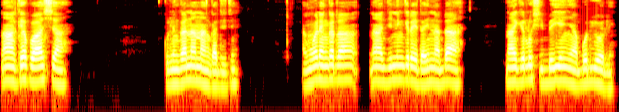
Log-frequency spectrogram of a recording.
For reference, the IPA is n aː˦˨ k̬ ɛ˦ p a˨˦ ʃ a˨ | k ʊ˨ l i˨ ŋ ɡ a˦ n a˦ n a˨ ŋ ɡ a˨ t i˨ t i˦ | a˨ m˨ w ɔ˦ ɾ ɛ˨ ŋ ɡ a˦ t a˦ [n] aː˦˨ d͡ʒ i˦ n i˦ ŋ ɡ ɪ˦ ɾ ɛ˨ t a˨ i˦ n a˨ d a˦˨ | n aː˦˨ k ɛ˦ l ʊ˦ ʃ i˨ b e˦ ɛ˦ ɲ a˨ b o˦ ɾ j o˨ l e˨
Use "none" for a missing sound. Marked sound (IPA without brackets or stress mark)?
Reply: n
